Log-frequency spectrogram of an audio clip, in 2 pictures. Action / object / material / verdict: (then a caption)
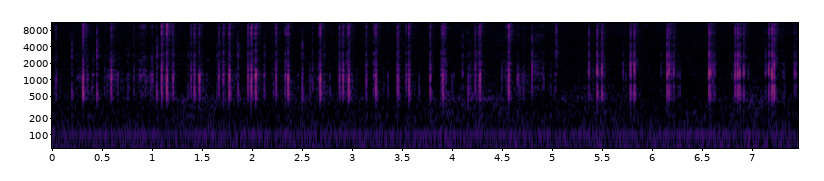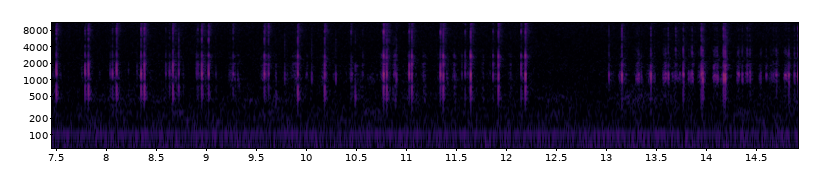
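tap / small round embossed plastic compact case / plastic / none. Long nails scratch and tap the raised floral embossing on the lid of a palm-sized, round, pink-pearl metallic plastic cushion compact with a hollow case, held in the hands. The result is a quiet, rapid stream of short, dry clicks and scrapes with a hollow, mid-pitched tone. A steady low hum runs underneath, and there is a brief lull near the end.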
